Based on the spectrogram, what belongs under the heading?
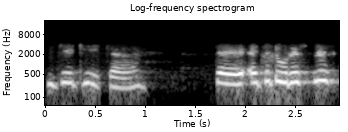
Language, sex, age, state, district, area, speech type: Punjabi, female, 18-30, Punjab, Gurdaspur, urban, conversation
